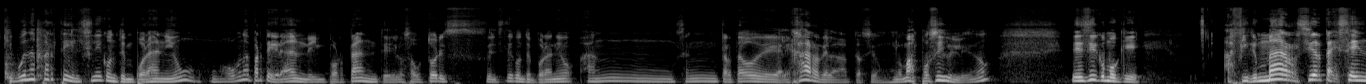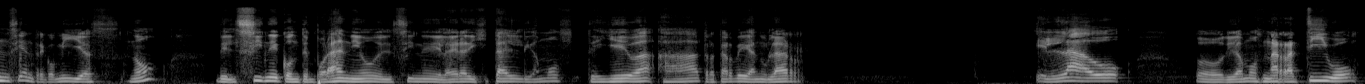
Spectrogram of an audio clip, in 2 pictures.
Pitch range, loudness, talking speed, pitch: 120-155 Hz, -27 LUFS, 135 wpm, 135 Hz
